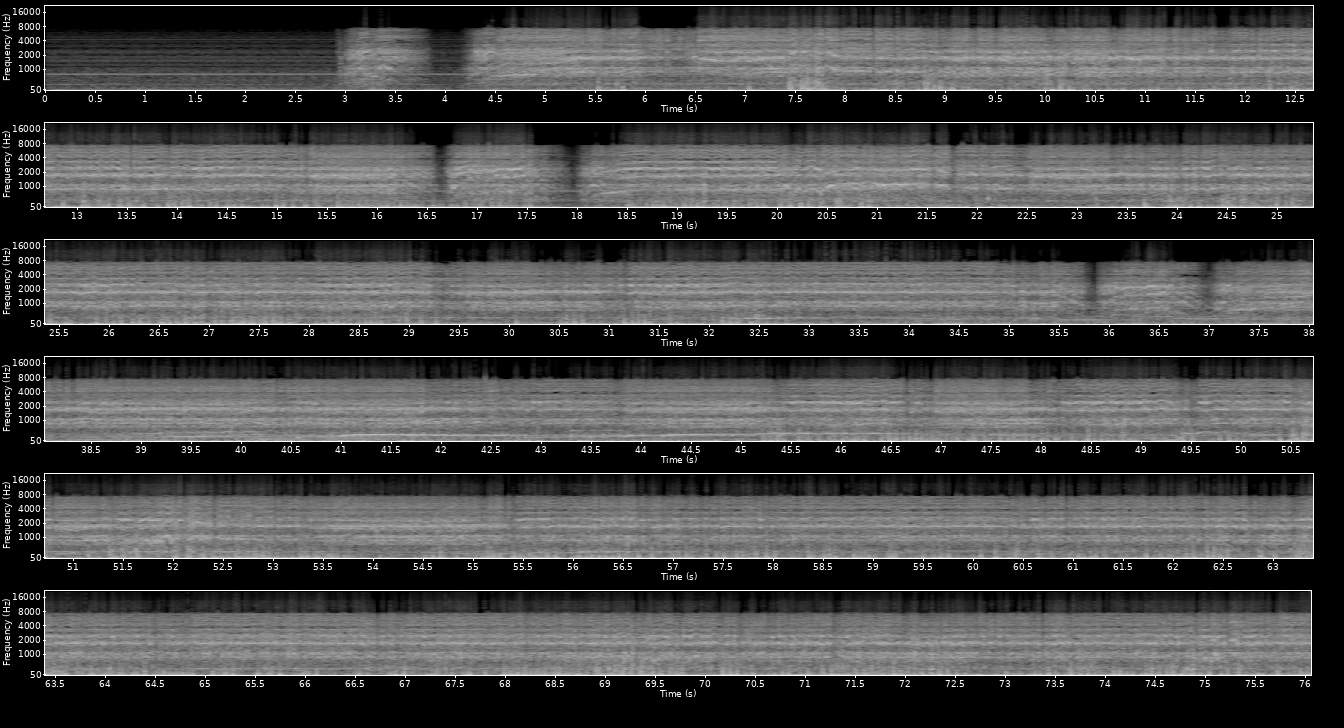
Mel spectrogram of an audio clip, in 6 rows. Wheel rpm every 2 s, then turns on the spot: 0, 30, 170, 240, 230, 220, 230, 220, 110, 190, 260, 230, 230, 230, 220, 220, 230, 190, 140, 210, 220, 230, 210, 210, 220, 230, 240, 220, 230, 230, 230, 220, 230, 240, 230, 230, 230, 230.
none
